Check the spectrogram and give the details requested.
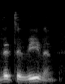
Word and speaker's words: Witte Wieven: on uh on on everything going on with Vitivven. Well, thank you. Uh thanks so much. And you're also pronouncing it perfect.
